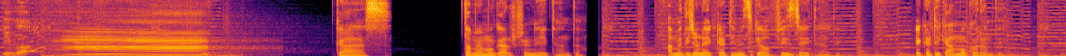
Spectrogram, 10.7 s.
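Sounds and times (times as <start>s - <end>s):
speech: 0.0s - 2.2s, 3.4s - 4.0s, 4.6s - 6.1s, 6.7s - 8.6s, 9.2s - 10.2s
cow mooing: 0.4s - 2.8s.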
